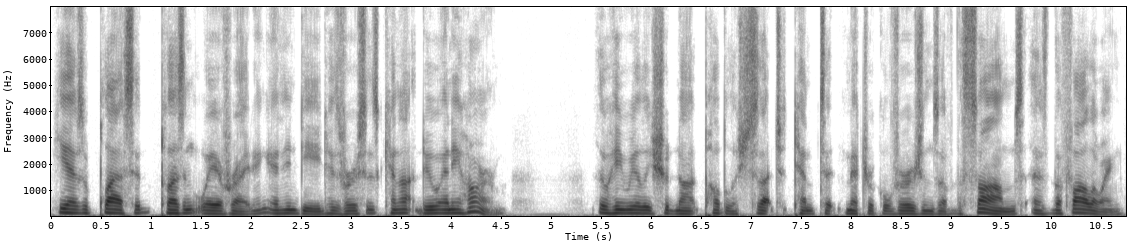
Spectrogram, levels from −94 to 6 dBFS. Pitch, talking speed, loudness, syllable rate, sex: 115 Hz, 185 wpm, -19 LUFS, 5.0 syllables/s, male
